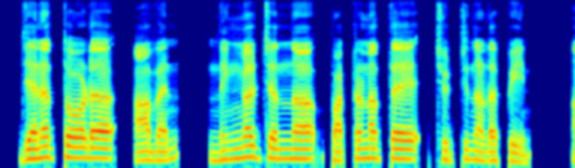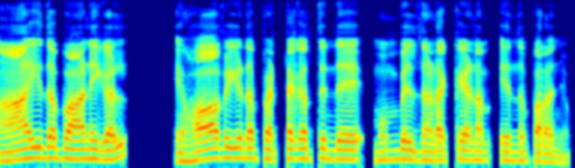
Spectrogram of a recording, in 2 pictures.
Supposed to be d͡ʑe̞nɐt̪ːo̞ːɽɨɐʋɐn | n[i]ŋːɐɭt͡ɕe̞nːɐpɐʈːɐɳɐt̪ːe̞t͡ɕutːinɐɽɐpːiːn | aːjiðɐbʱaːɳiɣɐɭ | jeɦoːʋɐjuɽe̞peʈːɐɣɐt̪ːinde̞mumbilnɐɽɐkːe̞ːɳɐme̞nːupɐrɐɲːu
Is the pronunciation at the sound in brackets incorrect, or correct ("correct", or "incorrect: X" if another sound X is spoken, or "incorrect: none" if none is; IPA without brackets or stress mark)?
correct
